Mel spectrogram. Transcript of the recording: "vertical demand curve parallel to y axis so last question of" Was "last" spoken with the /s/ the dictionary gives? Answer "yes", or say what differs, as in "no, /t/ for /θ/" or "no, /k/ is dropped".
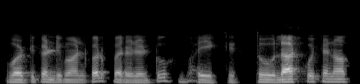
no, /s/ is dropped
